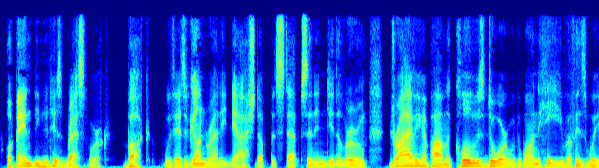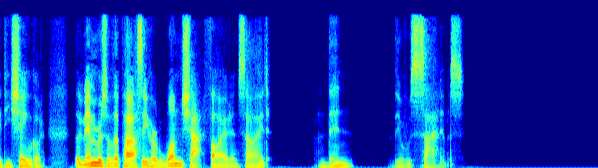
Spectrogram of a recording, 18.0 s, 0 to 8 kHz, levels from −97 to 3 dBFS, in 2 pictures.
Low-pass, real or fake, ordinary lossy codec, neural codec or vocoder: 7.2 kHz; fake; MP3, 48 kbps; codec, 16 kHz in and 24 kHz out, 0.4 kbps, LongCat-Audio-Codec, four codebook decoder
